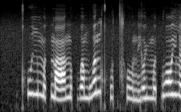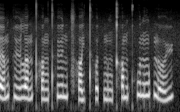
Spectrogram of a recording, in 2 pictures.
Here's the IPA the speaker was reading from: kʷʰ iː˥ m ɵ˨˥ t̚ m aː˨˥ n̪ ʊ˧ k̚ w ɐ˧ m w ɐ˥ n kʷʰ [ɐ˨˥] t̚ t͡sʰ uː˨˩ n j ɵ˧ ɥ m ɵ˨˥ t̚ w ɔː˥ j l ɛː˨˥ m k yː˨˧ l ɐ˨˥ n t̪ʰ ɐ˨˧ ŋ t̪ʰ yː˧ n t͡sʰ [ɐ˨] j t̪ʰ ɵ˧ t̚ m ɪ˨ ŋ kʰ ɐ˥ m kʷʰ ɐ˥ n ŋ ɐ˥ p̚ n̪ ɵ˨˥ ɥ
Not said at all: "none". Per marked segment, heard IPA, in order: ɐ˨˥, ɐ˨

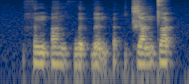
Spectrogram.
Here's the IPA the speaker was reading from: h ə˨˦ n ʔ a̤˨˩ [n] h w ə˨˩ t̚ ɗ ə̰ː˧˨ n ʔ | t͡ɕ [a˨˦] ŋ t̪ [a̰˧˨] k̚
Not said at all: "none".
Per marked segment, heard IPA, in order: ŋ, a˨˦, a˦˥

